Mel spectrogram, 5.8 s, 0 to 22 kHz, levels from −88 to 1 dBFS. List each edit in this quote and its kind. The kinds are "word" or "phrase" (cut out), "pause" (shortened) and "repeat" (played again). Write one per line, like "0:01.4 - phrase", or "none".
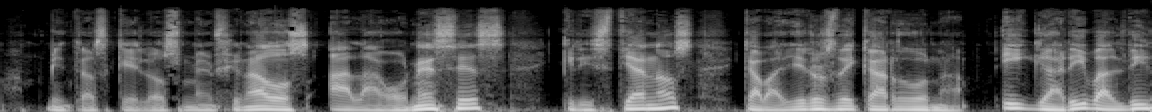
none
